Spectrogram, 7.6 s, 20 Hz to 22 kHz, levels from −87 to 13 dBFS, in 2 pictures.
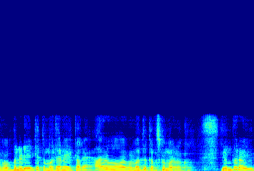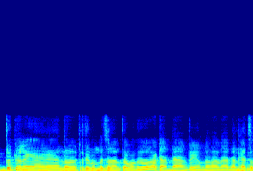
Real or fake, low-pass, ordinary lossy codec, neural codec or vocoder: fake; 7.2 kHz; none; codec, 24 kHz, 1 kbps, SNAC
